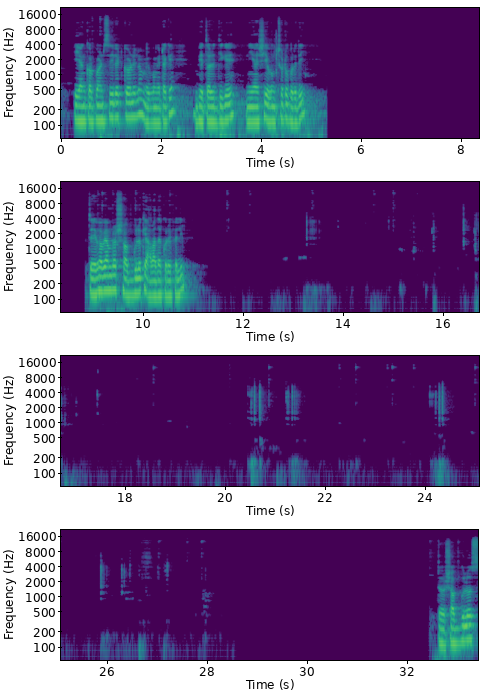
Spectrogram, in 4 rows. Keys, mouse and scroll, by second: 0.8 click, 2.7 Right, 5.4 click, 5.8 Left, 6.4 click, 7.2 click, 7.9 click, 8.4 Left, 8.8 click, 9.3 click, 14.8 click, 15.8 Right, 18.4 click, 20.2 click, 22.3 click, 26.7 space, 26.7 click, 28.9 click, 30.6 space, 31.3 click, 32.3-33.4 alt+scroll down 1.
